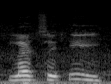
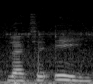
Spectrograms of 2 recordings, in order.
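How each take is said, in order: Both takes have the same delivery.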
